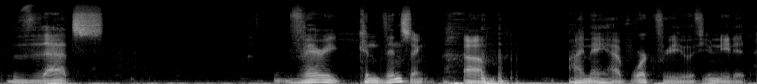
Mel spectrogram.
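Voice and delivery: smooth, low refusal; deep-voiced gnome. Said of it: "uncomfortably deep voice".

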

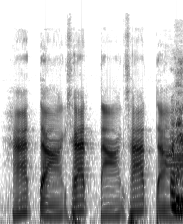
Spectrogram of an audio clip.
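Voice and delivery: pinch the nose and chant the vendor call; nasal vendor call, nose held. Retold or imitated. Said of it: "let me hold my nose".

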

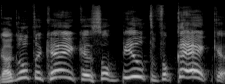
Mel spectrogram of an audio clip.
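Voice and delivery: high, proud cake guy in a bad German accent; hammed-up German cake guy. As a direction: show off the cake in mock German. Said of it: "this is my best German accent".

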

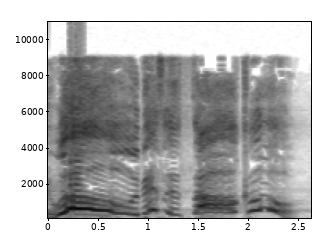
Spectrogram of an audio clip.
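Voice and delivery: high, loud whoop, then slow and high; thrilled churchgoer, high whoop; excited whoop. Retold or imitated. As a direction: cheer like a thrilled newcomer. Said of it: "to say".

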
